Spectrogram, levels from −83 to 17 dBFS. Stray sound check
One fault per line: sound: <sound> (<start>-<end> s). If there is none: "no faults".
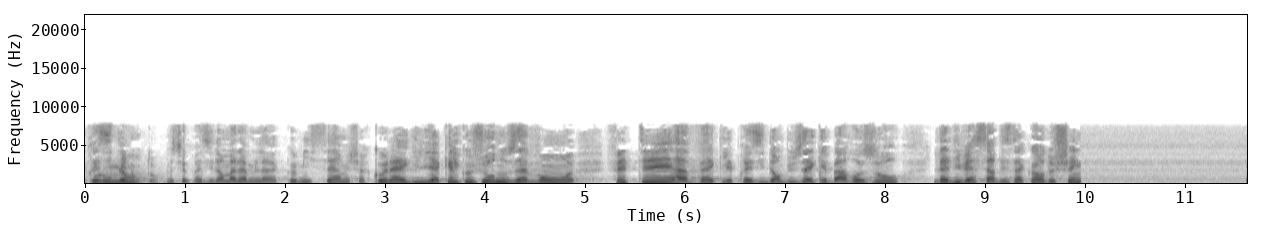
no faults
